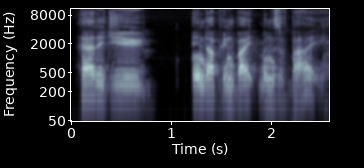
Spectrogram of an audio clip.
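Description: A man's voice: medium pitch, steady tone, normal speed, creaky, a bit bright. A man hosting a casual interview, asking questions in a jokey, teasing way. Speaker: interview host.

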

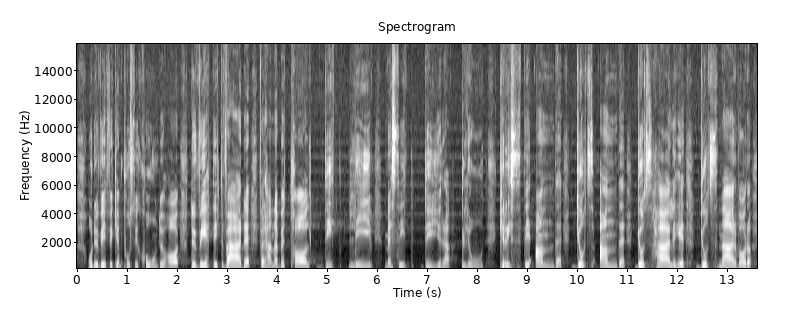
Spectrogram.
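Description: A woman preaching a sermon with a fervent, repetitive cadence. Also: medium pitch. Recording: long hall reverb.

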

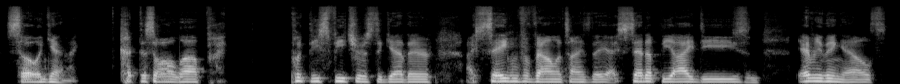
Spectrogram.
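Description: A man's voice: mid-range voice, normal speed, no echo. A middle-aged Canadian man, a radio reporter, telling stories as an interview guest and acting out both voices of remembered phone calls. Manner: animated storyteller who acts out both sides of remembered phone calls. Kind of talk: casual storytelling in an interview.

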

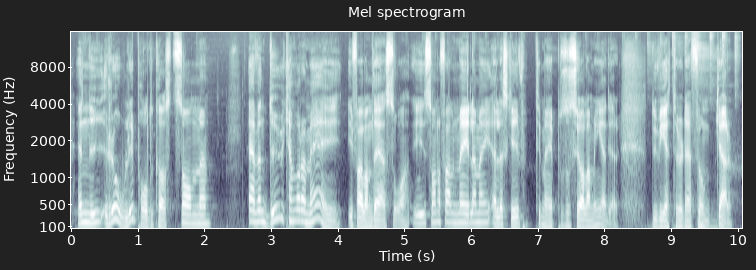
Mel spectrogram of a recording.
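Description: A man hosting a podcast, chatting briefly with his guest and then wrapping up with a relaxed sign-off that invites listeners to subscribe and get in touch. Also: mid-range voice. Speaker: podcast host. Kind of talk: podcast chat and outro. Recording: faint music underneath. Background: faint music.

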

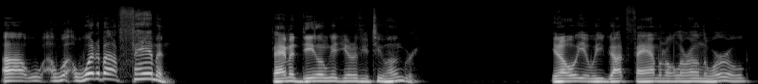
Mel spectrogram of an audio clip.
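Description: Guy teaching scripture, kinda higher voice, dry mic, keeps restarting sentences. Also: little pitch movement, a little fast, no room sound. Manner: conversational, many restarts, asks rhetorical questions. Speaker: Bible teacher. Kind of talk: verse-by-verse Bible teaching.

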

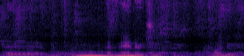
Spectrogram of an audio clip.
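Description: A man with an Irish accent giving a casual, halting interview as an author, in a low-quality recording. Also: flat delivery, heavy background noise. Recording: low-quality recording, loud crowd chatter behind.

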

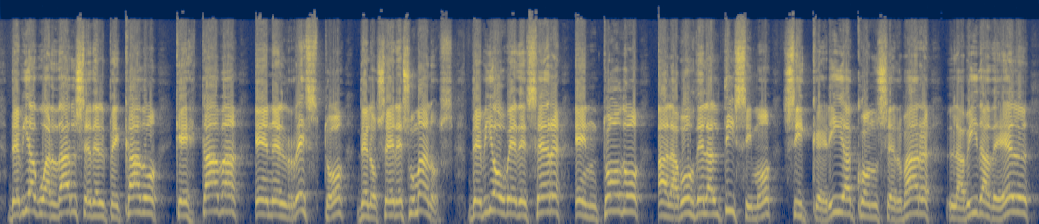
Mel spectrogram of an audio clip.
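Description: Slow, bright-voiced male radio preacher. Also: sits high. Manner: earnest, direct appeal to the listener. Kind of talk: devotional radio sermon with storytelling.

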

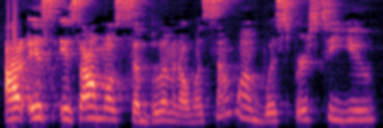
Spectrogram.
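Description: A woman's voice: a little high, brisk, a bit bright, husky. A woman preaching a sermon in an earnest way, repeating key phrases for emphasis.

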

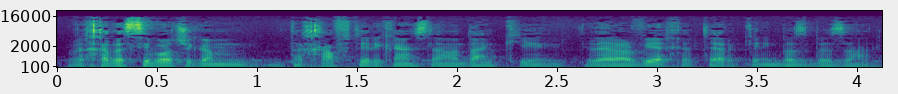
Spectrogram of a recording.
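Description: Gravelly-voiced man telling lively stories. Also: mid-range voice. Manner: animated, laughing storyteller acting out dialogue. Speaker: real estate investor guest. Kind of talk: casual storytelling interview.

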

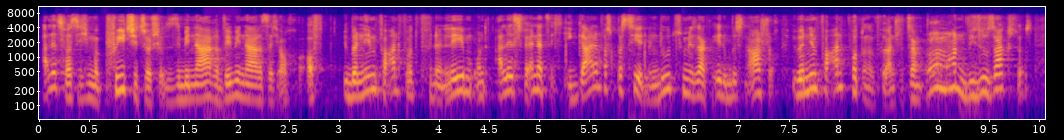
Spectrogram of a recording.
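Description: A man in his thirties talks at a quick clip with a gravelly, creaky edge. He speaks energetically, jumping into voiced quotes of his own thoughts. The sound is dull and lo-fi. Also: on the high side, animated, fairly bright tone. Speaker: guest. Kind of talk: casual podcast conversation.

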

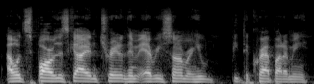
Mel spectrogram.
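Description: A middle-aged man in casual chat, telling excitable stories and calling everyone dude. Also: mid-range voice, racing. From United States. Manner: excitable storytelling, says dude a lot.

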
